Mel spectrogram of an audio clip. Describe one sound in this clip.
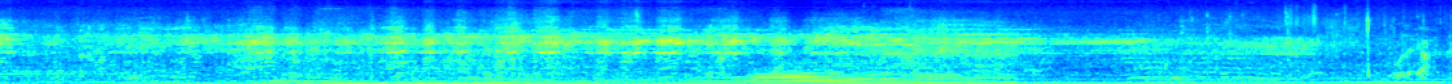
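A small motorcycle engine runs loudly close by, revving up and down.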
